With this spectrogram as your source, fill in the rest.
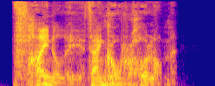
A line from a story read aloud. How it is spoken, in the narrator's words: Iron Fist muttered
